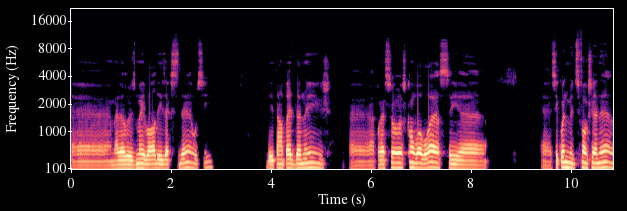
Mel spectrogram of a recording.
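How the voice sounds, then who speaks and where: This man speaks with a Quebec accent at a fairly slow pace. His pitch is fairly low, and his pauses are long and frequent. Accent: Québécois French. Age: 20s. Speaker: forestry worker. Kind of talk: casual vlog introduction. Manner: hesitant, many fillers.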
